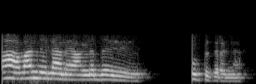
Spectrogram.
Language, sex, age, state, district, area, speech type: Tamil, female, 45-60, Tamil Nadu, Dharmapuri, rural, conversation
